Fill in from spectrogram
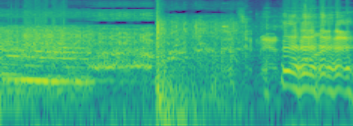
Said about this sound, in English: That's a NASCAR getting into a wreck. Crash, bitch. Crash my car.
